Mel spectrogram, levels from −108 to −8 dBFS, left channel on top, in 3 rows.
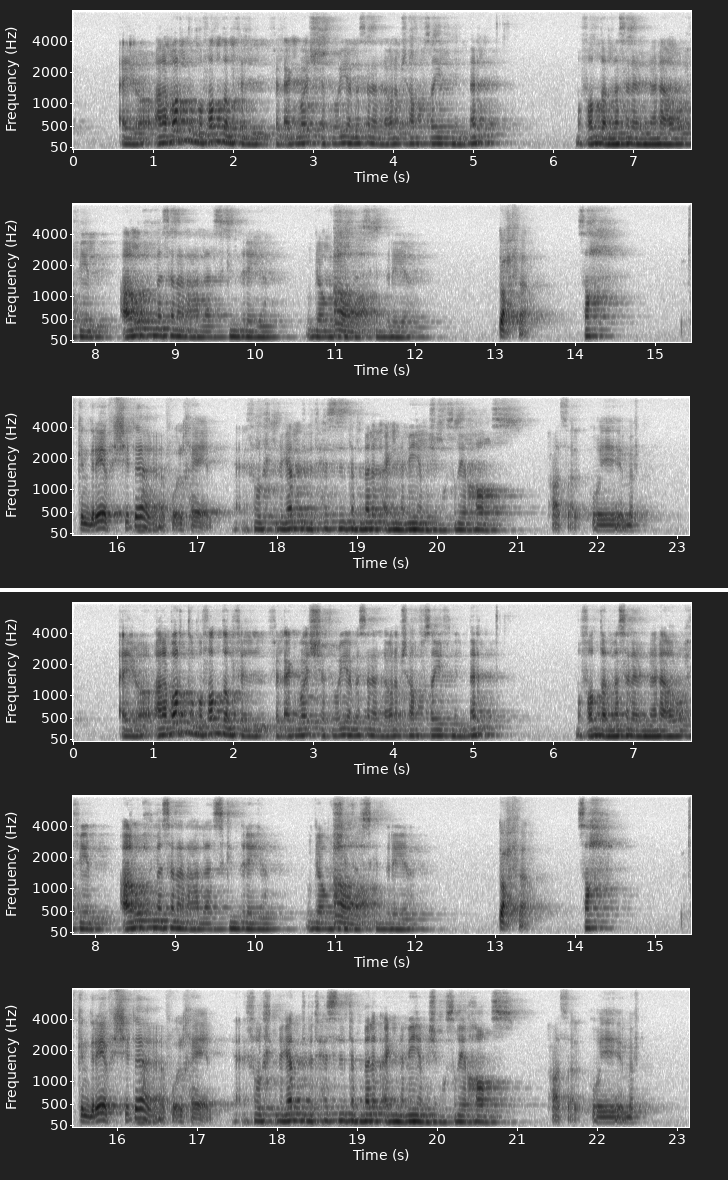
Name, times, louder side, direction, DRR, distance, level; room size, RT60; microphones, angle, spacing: voice 1, 0.6-5.2 6.3-8.1 8.3-10.2 10.6-12.0 14.1-14.5 16.3-16.4 17.6-20.9, right 1 dB, 70° right, 4 dB, 5.8 m, -29 dB
voice 2, 11.0-11.6 13.1-13.5 15.5-17.2 21.4-22.5, equal, 10° right, 6 dB, 1.0 m, -29 dB
30.0 x 19.5 x 9.9 m, 0.96 s
head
